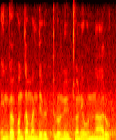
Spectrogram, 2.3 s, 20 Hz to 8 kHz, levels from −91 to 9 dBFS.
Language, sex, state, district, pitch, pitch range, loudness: Telugu, male, Telangana, Hyderabad, 105 Hz, 100-110 Hz, -16 LUFS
